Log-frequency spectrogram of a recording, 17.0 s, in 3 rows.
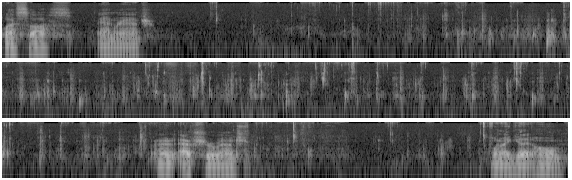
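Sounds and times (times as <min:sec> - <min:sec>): crunchy chewing: 0:02.1 - 0:16.5
biting into sandwich: 0:02.8 - 0:12.9.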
